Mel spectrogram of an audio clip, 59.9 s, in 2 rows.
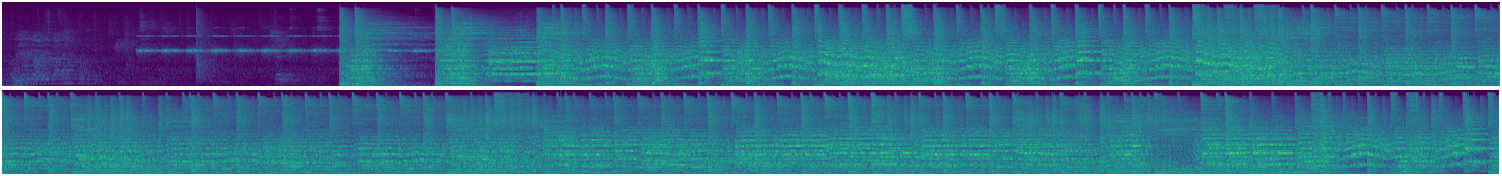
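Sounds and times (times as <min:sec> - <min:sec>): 
brass instruments: 0:05.5 - 0:59.8.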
